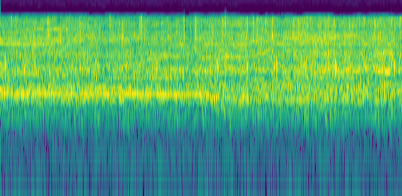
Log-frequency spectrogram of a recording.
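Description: Crowd applause played as a recorded sound effect, dense and steady at an even level, then cutting off abruptly at the end.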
